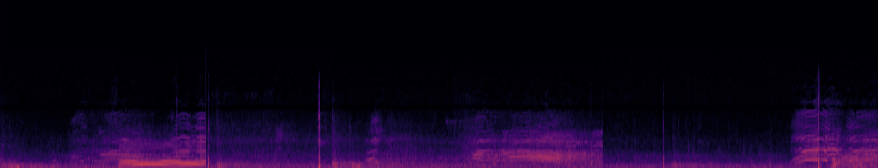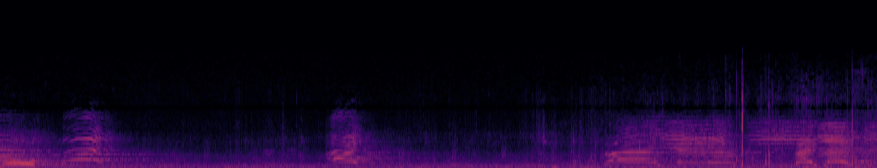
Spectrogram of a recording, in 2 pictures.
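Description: Teenage girls shout loud calls in a large echoing hall.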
